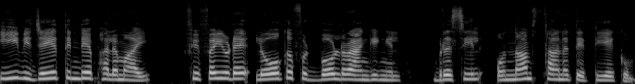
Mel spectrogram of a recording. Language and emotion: Malayalam, neutral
